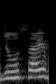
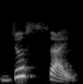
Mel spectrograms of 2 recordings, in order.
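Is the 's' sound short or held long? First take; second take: short; long. First: The 's' sound is short and single. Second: The 's' sound is held long and doubled. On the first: This is the form the regular pattern predicts. The speaker calls it wrong. "it should be jusai" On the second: This is the actual irregular form. The speaker calls it right. "it is an exception and pronounced as jussai"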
